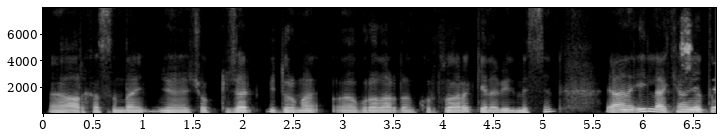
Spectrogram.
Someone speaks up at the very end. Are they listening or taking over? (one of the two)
listening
